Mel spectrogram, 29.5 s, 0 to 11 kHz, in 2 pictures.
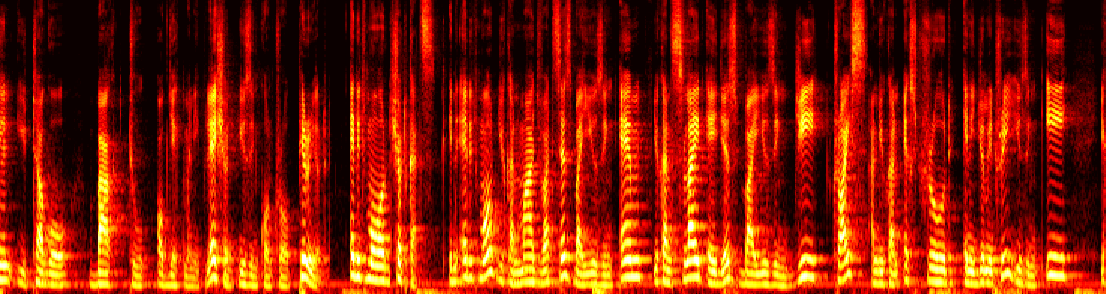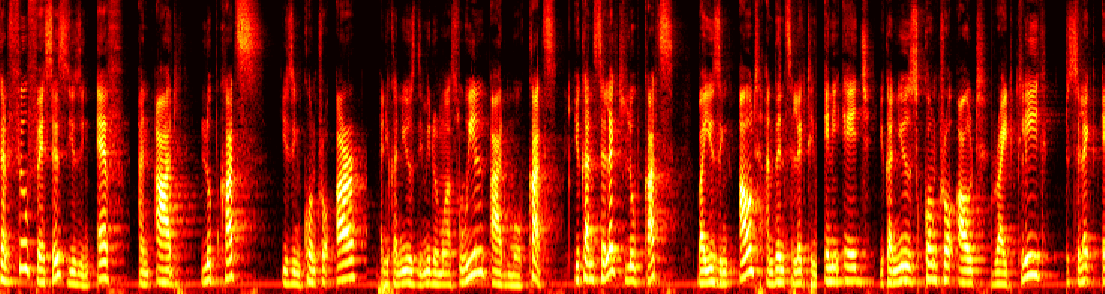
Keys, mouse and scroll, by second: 5.6 m, 8.8 g, 11.5 e, 14.3 f, 16.5 ctrl+r, 20.5-22.5 scroll, 23.2 alt+right click, 26.9 ctrl+right click.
